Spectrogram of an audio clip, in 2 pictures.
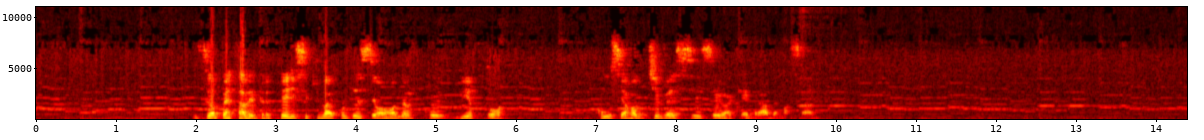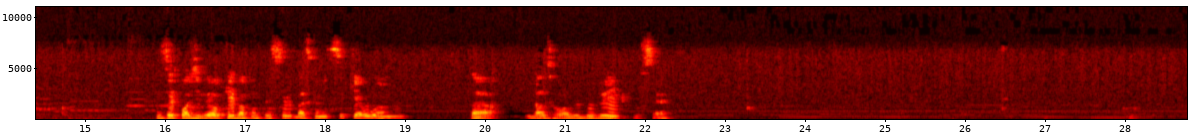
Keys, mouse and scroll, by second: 0.4-2.0 typing, 2.6 scroll up 2, 3.1 shift+middle drag, 6.4-7.4 scroll up 2, 8.0-9.8 typing, 11.4 click, 12.4 drag, 12.9 click, 14.6-16.6 typing, 17.7 w, 18.8 d, 21.9 click, 25.2 click, 28.3-28.7 typing.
